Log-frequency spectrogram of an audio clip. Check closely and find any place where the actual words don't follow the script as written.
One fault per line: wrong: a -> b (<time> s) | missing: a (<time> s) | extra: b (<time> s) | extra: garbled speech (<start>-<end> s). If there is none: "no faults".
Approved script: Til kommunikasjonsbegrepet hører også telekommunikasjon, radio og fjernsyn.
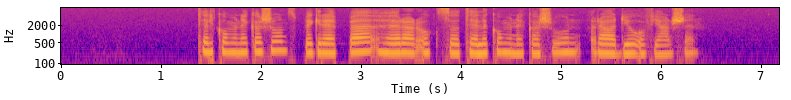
no faults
